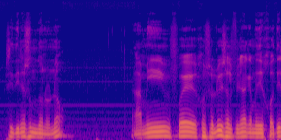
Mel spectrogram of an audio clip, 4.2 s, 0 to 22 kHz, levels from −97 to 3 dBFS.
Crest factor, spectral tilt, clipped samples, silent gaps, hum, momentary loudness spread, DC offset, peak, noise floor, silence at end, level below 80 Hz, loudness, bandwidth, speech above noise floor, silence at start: 16 dB; -7.5 dB/octave; under 0.1%; none; none; 9 LU; under 0.1%; -22 dBFS; -71 dBFS; 0 s; -64 dBFS; -38 LUFS; over 20 kHz; 34 dB; 0.1 s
